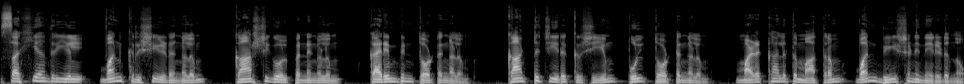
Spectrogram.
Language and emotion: Malayalam, neutral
